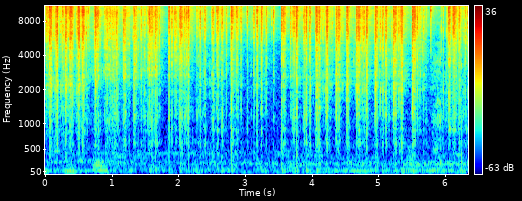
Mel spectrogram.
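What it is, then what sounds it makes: Foil-wrapped chocolate bar. A solid chocolate bar wrapped in aluminium foil, held flat, is tapped quickly with fingernails along the foil top and edges. A rapid stream of crisp, bright clicks and crinkles is heard, each tap dying away almost instantly, with little low-end body.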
